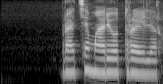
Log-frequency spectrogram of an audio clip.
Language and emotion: Russian, neutral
